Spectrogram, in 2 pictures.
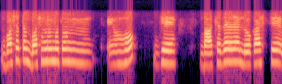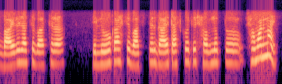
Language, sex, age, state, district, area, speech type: Bengali, female, 18-30, West Bengal, Dakshin Dinajpur, urban, conversation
